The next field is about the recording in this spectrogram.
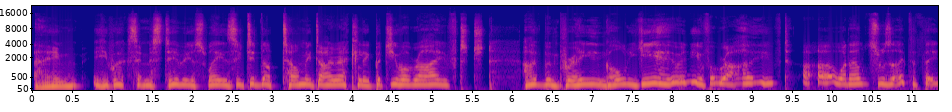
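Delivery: sobbing, blubbering through the words, very high. Voicing a character who breaks down over his son: blubbering. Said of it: "he is still blubbering".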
